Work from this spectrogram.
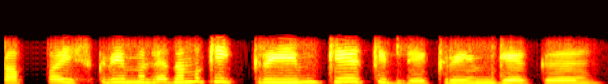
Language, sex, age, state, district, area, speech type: Malayalam, female, 60+, Kerala, Idukki, rural, conversation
